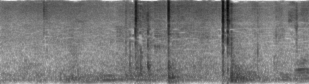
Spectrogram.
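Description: A few sharp knocks or clicks over faint room noise, the loudest near the end.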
